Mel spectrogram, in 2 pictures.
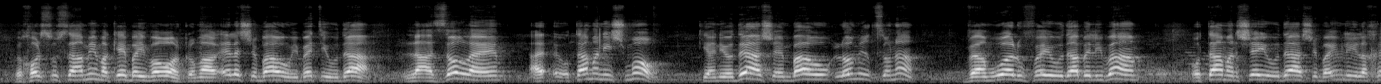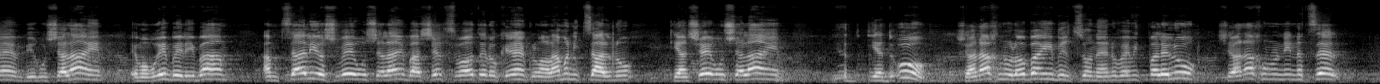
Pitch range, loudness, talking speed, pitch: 195-235 Hz, -15 LUFS, 125 wpm, 215 Hz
